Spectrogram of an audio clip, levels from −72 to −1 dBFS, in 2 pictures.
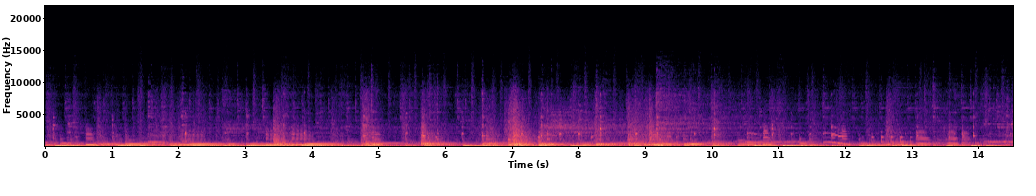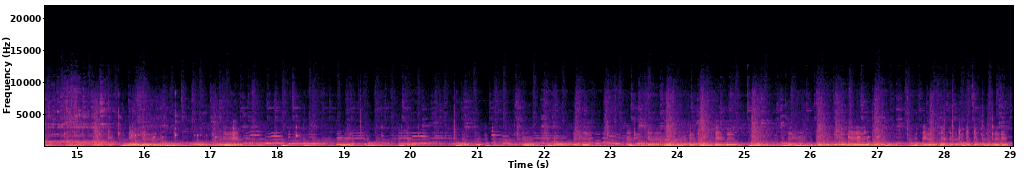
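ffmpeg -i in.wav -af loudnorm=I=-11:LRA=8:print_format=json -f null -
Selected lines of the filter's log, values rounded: "input_i" : "-22.5",
"input_tp" : "-4.6",
"input_lra" : "3.5",
"input_thresh" : "-32.5",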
